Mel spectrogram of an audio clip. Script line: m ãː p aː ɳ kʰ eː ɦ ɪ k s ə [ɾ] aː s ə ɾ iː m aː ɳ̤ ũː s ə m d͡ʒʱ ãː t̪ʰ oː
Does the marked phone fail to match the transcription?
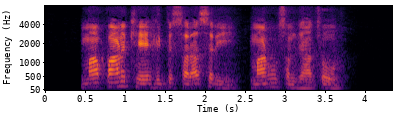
no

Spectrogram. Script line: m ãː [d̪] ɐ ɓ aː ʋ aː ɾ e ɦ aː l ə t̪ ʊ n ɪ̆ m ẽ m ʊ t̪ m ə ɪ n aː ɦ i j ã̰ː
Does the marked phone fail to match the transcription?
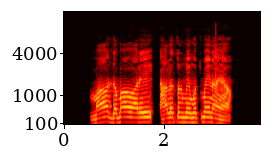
no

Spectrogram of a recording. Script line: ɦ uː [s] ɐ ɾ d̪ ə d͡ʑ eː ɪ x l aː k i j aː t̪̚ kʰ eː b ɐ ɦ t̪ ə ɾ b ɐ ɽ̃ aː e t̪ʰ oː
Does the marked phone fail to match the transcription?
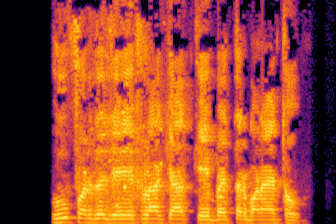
yes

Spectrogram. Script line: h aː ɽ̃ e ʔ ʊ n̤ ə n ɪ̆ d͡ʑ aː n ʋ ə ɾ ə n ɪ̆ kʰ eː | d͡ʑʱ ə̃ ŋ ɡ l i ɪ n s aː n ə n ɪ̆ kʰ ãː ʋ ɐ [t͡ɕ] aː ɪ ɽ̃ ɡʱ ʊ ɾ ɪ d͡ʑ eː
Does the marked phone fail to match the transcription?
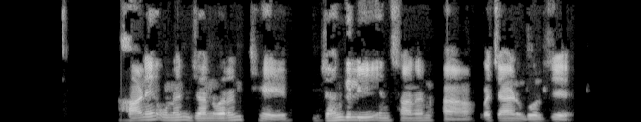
no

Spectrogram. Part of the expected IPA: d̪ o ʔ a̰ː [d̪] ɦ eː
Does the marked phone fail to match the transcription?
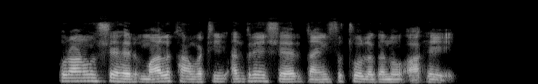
yes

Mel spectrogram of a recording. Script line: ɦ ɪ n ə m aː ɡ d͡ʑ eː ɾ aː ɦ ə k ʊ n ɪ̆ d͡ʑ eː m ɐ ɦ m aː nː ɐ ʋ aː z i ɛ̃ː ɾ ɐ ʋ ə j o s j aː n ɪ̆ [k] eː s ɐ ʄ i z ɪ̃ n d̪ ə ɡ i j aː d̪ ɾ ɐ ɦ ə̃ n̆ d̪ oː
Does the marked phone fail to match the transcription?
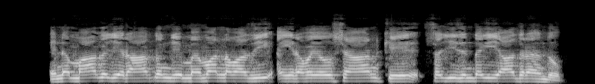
yes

